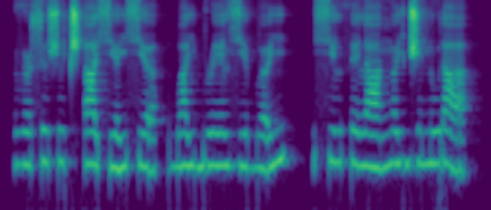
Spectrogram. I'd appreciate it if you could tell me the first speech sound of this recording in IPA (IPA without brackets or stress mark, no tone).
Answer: ð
